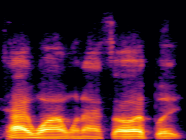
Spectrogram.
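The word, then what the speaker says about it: Taijuan: Tijan. That's Taiwan.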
